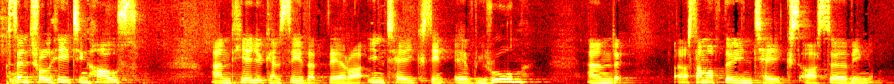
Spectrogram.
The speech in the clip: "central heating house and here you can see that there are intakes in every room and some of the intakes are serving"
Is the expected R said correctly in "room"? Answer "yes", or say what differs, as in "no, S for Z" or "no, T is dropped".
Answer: yes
